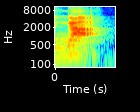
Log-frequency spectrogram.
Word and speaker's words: nga: in tagalog so um a really cool way to pronounce nga is by saying singing and you kind of take the from singing and you turn that into na so it's definitely a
